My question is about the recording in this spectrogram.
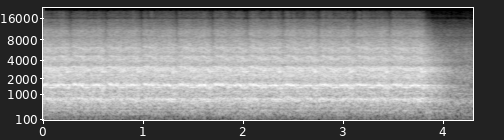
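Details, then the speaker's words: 4.7 HO V8 from an 03-04 Jeep Grand Cherokee, bought for a Dodge Ram 1500, on a JTEC ECM, fuel pump relay just plugged in: starter spins engine evenly for about four seconds without firing; has spark, timing uncertain. Crank no-start, jumped cam timing. "you know the good old days you had a distributor and you just you know either you got spark or you don't i've got spark i don't know if it's at the right time"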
